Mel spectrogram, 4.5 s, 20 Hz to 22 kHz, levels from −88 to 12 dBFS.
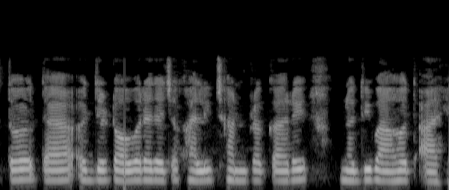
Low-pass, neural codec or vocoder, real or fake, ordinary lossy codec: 7.2 kHz; none; real; none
